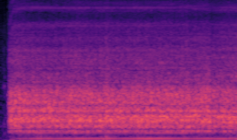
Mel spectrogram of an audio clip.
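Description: A blender switches on abruptly and whirs loudly and steadily while pureeing sauce, a constant high-pitched motor drone with a low hum underneath, running for a few seconds without any talking.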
